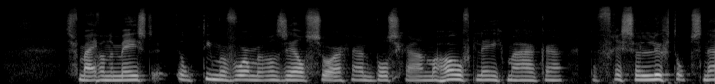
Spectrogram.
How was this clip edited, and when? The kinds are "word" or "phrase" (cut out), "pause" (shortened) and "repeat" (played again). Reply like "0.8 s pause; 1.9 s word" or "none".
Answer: 1.0 s word; 5.8 s pause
